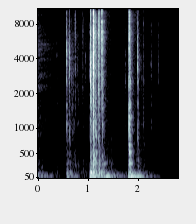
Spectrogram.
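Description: A few separate bursts of computer keyboard typing, close and quiet, in three or four short clusters divided by brief silences, with no talking.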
